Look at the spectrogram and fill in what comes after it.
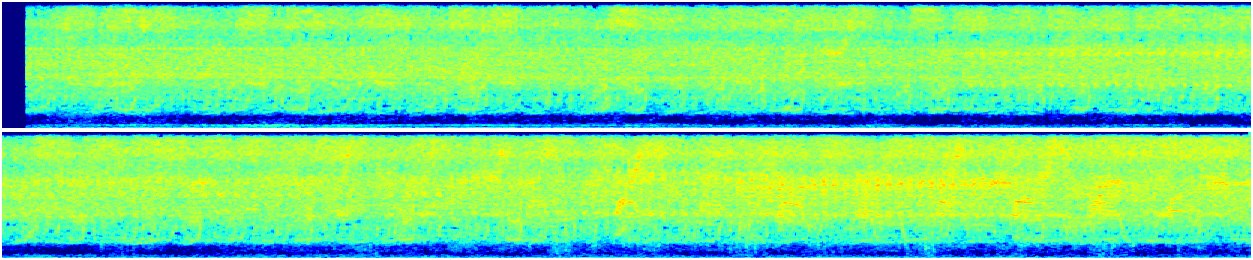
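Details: Cicadas singing along the Gwangneung forest trail in Pocheon, Gyeonggi, Korea, a UNESCO biosphere reserve: a dense, continuous high hissing drone fills the woods, with a faint low rumble beneath.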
